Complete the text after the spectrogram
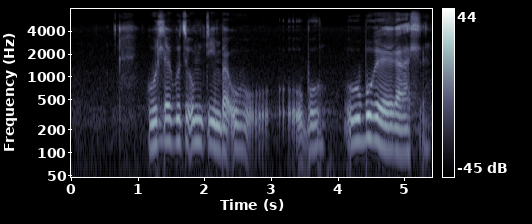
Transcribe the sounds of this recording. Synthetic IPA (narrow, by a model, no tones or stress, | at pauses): k̬uɬɛk̬ut͡sʰium̩tʼimbʱa̰ʔ | ṵk̬uɓuk̬ɛk̬ɛk̬aːɬɛ̰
